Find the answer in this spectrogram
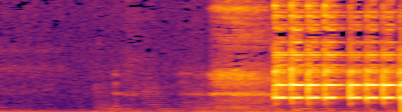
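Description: Phone timer alarm going off past the middle with a rapid, steady high-pitched beeping, signalling that the timer has run out.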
